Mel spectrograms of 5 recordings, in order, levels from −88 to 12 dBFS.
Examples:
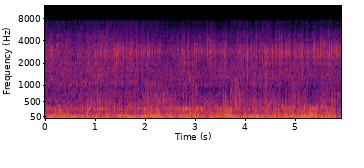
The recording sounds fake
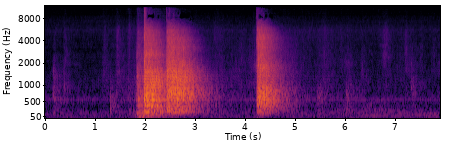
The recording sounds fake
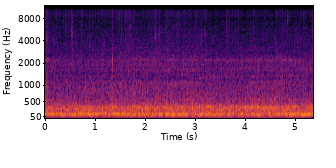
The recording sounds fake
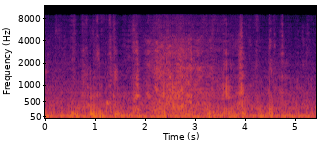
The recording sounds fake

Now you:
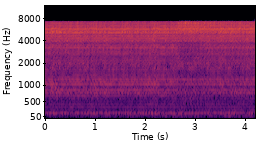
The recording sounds fake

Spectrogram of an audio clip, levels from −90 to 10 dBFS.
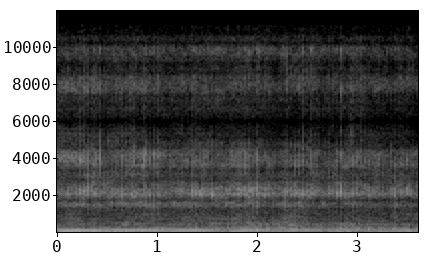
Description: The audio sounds fake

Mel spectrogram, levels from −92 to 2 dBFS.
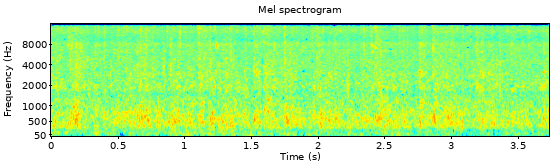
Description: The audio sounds real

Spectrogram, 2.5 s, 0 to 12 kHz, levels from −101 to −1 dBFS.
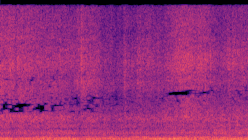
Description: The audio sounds real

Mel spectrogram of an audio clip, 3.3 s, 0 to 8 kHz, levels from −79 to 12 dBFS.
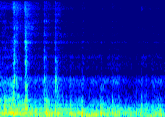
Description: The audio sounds fake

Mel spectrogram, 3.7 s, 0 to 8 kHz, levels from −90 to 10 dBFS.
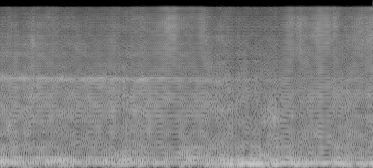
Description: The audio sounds fake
